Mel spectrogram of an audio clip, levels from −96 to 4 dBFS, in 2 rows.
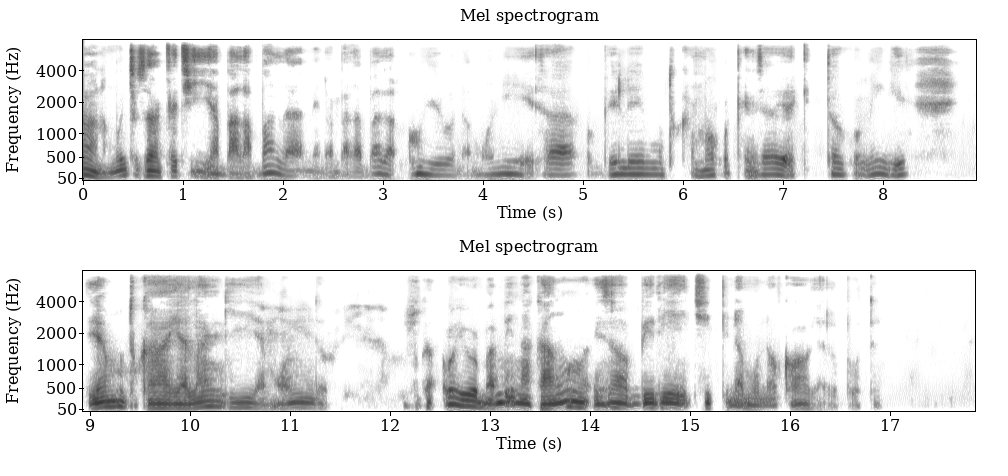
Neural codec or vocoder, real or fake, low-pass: codec, 16 kHz, 2 kbps, X-Codec, WavLM features, trained on Multilingual LibriSpeech; fake; 7.2 kHz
